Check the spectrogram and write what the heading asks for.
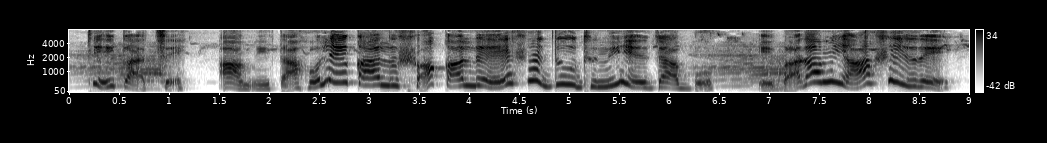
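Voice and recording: In a cartoonish character voice, a woman speaks at a very slow pace in an extremely high pitch, swinging very widely in pitch while keeping her loudness very even.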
